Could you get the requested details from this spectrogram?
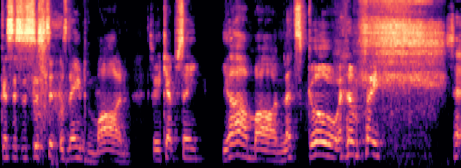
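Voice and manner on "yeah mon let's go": put-on Jamaican accent, slower. Recalling a serial character calling to his assistant, in Haid's pseudo Jamaican accent. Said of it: "like a pseudo Jamaican accent".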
